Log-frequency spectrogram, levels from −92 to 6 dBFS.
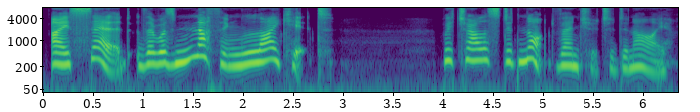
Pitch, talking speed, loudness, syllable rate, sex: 245 Hz, 130 wpm, -19 LUFS, 4.3 syllables/s, female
